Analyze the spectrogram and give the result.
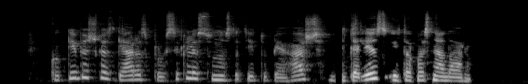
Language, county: Lithuanian, Šiauliai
